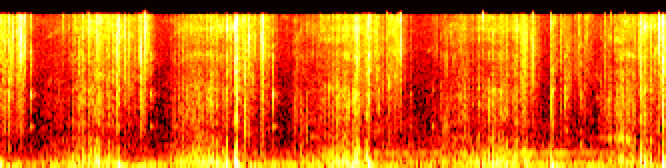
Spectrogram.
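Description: A solid, dry white bar of soap held in the hand is shaved into flakes with a metal utility knife blade. The result is a run of irregular, low, dense crunching and scraping strokes with short, sharp tearing snaps and almost no ring.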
